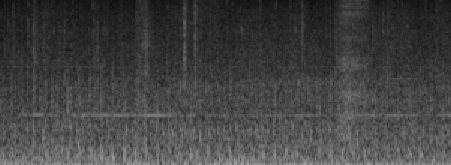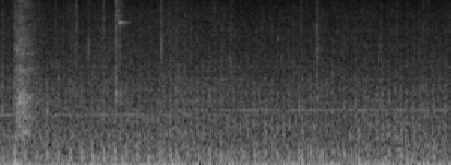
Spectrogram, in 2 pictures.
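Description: A fire crackles and pops nearby.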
